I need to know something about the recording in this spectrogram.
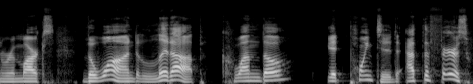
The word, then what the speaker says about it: cuando: word quando so it's quando the wand rides up this word has the stress on wand quando and it means when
